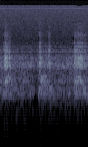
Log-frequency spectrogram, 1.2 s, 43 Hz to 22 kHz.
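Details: Fetal heartbeat on Doppler at 17 weeks of pregnancy: rhythmic whooshing beats at about 130 a minute, within the stated normal range of 110 to 160.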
